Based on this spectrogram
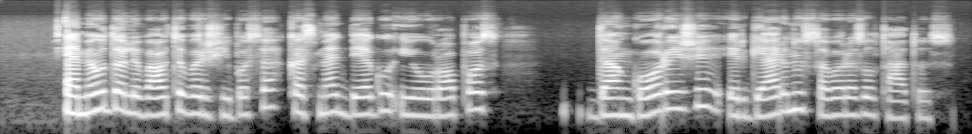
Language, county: Lithuanian, Vilnius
